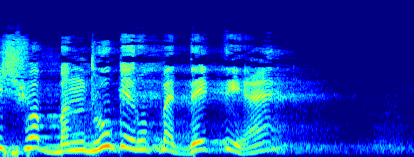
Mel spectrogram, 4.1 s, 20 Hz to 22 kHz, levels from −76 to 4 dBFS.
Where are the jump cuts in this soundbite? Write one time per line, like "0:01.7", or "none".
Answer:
none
